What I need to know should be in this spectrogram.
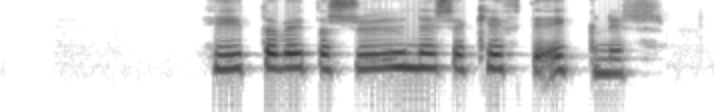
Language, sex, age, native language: Icelandic, female, 40-49, Icelandic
